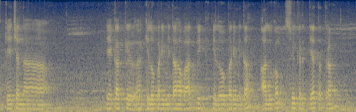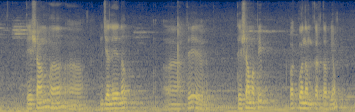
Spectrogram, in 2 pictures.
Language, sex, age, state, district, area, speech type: Sanskrit, male, 18-30, Madhya Pradesh, Ujjain, urban, spontaneous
